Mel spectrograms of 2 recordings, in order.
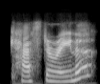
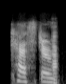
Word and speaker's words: Castorena: Castorena? Castorena.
